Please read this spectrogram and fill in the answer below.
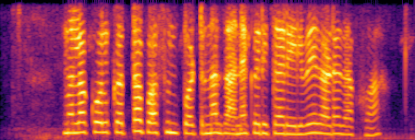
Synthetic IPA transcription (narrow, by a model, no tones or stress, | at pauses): məlakolkət̪ːapasuːnpəʈnad͡zaɳjakəɾit̪aɾelʋeɡaɽad̪akʰʋa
